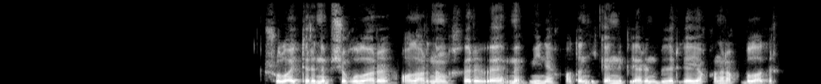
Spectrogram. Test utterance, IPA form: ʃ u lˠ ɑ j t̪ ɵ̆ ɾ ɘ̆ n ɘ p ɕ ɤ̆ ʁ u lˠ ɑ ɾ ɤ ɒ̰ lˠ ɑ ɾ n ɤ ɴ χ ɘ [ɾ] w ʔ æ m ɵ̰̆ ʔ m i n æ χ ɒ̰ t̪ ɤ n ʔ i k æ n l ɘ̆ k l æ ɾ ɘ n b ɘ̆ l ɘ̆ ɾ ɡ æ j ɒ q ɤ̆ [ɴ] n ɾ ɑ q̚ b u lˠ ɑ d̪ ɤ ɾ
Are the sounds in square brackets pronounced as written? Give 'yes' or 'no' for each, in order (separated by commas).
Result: yes, no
